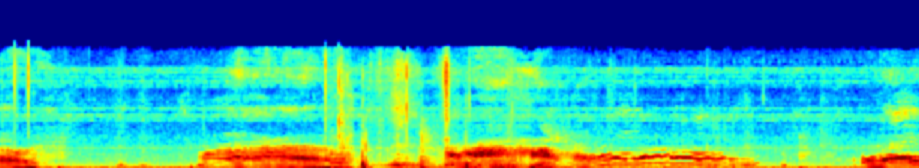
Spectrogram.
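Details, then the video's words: Indoor cat giving long, wavering meows that slide down and then climb in pitch, one running into the next, with a human voice talking close by and faint room noise. "The cat meow"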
